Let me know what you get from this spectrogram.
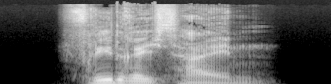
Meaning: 1. a district (Ortsteil) of Friedrichshain-Kreuzberg borough, Berlin, Germany 2. a district (Ortsteil) of Felixsee, Spree-Neiße district, Brandenburg, Germany
- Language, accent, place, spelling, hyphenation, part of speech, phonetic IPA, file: German, Germany, Berlin, Friedrichshain, Fried‧richs‧hain, proper noun, [ˈfʁiːdʁɪçsˌhaɪ̯n], De-Friedrichshain.ogg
